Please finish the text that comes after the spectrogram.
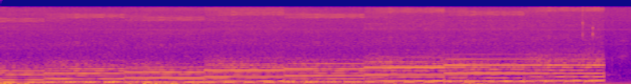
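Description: Brassy trumpet section playing sustained chords over a low string bass line in a remix, steady and full for about nine seconds before cutting off abruptly.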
